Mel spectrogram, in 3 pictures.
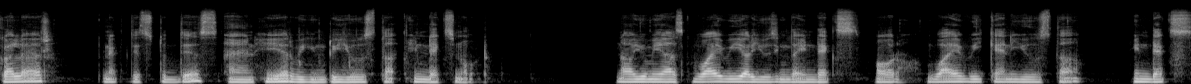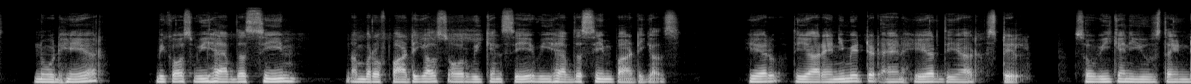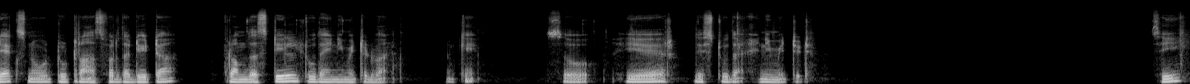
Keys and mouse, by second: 0.6-1.2 drag, 1.9-6.5 drag, 6.7 right click, 7.4-8.4 right drag, 9.1 click, 9.7-10.9 drag, 11.3 middle click, 12.9 middle click, 13.7-16.2 drag, 19.2-20.1 drag, 20.8 click, 22.7-24.0 drag, 25.9 click, 26.8-27.3 drag, 27.7 middle click, 28.9 ctrl+shift+click, 29.6 ctrl+shift+click, 31.2 space, 35.4 space.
